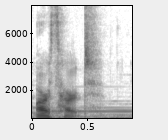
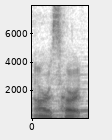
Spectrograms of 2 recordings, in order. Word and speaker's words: Arthart: For anyone who does want to know, the two cities mentioned here, it's Vigorod and Arthart. Vigorod and Arthart. That's a pronunciation for them.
